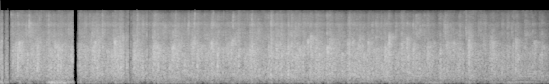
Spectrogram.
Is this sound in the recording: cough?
no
